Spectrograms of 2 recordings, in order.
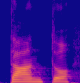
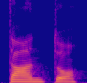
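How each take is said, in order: No difference in how they are said.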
